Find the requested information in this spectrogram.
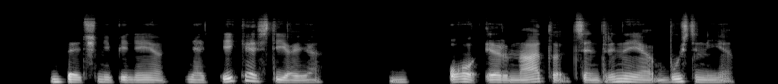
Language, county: Lithuanian, Šiauliai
